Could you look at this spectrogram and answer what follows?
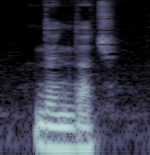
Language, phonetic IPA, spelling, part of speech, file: Polish, [ˈdɨ̃ndat͡ɕ], dyndać, verb, LL-Q809 (pol)-dyndać.wav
